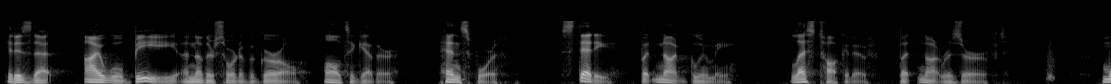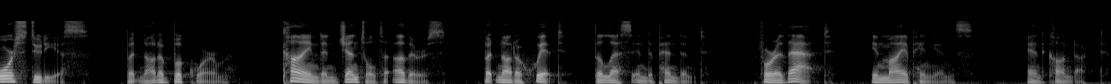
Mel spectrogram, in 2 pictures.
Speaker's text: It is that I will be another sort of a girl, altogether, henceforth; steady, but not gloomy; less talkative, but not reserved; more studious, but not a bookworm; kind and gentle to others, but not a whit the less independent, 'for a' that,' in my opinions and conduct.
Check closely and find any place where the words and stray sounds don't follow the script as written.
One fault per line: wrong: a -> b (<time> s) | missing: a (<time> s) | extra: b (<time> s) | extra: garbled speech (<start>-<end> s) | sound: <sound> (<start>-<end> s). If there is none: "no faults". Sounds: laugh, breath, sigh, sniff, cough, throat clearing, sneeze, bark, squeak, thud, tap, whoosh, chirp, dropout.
sound: whoosh (10.5-10.6 s)
missing: a (18.9 s)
